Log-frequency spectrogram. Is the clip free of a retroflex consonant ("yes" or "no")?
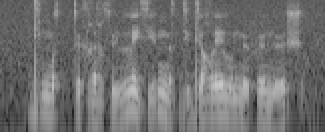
yes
